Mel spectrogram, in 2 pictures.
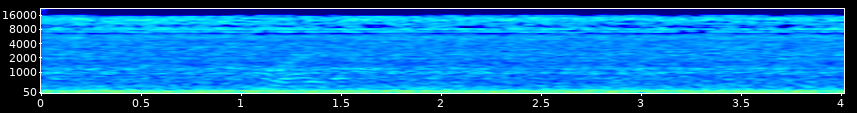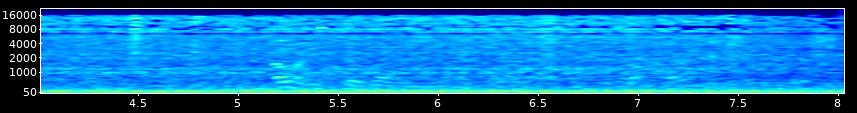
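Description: Steady low outdoor rumble picked up by a phone microphone, with faint voices now and then.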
